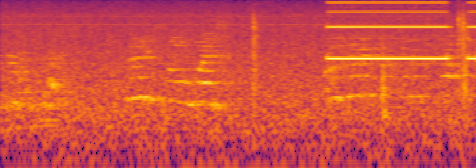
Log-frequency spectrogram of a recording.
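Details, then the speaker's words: Hitachi radio cassette repair: multimeter on continuity across a PCB track that looks broken; steady high beep from about three seconds, brief blip off, then resumes; trace intact, no break. "If we get the meter, turn that on, just leave it there, put continuity, just so you can, because I know you all like to hear the bleep."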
